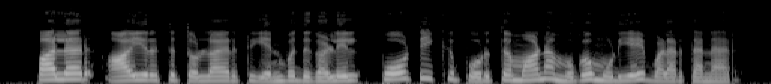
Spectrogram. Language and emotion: Tamil, neutral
